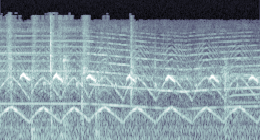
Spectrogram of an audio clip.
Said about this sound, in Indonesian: Bu, ibu, siapa yang sakit, Bu? Iya, Bu. Tadi terdengar suara ambulan.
